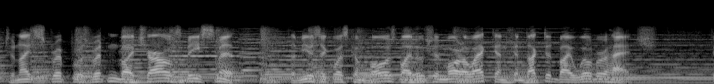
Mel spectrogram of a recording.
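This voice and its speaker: A man with an American accent reading scripted closing credits as a 1950s radio announcer. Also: lowish voice. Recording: muffled vintage radio recording. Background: orchestral theme music.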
